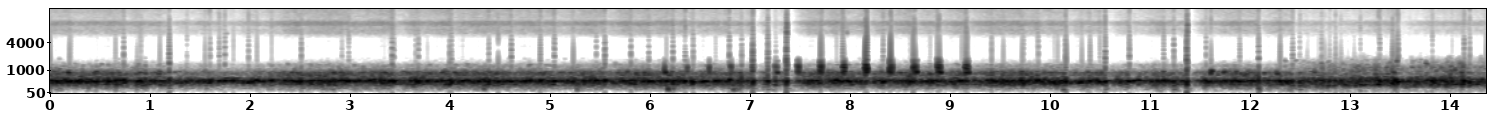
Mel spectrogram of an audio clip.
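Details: A stream brown frog (Rana sakuraii) in the Hokuriku region of Japan, 2022, calling alone with no other frogs near. A quick series of clipped pulses rises out of steady rushing noise midway, then fades back to the rush.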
